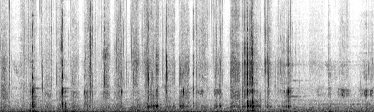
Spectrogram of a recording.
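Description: Knife sawing down through a crisp oven-baked ham-and-cheese toast sandwich, the browned bread crust crunching and crackling in many small irregular cracks.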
